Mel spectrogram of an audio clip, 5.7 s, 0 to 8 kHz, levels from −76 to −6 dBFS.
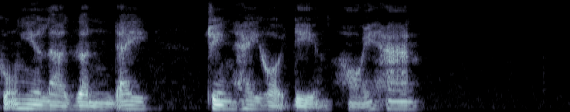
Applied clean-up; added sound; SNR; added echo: none; none; none; none.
